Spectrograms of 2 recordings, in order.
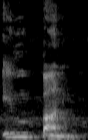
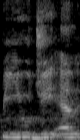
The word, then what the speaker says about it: impugn: of its shape okay impugn this word is pronounced as impugn not pu GN is spoken or it is pronounced as in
